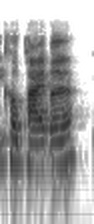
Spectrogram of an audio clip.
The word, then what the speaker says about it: copaiba: You can pronounce it either way from what I've heard. I just say copaiba.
